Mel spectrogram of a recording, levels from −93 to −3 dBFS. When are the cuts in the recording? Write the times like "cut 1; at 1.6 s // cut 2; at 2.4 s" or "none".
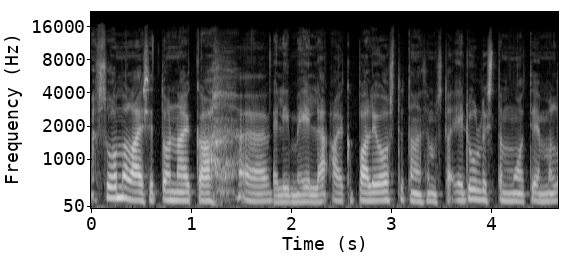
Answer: cut 1; at 1.8 s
